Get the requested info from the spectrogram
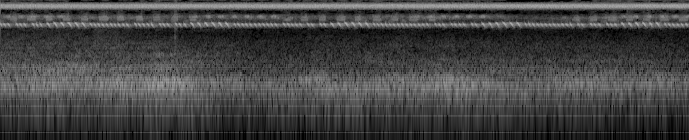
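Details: Crickets and other insects calling in an evening park, a continuous high ringing tone layered with quick pulsing chirp trains, set against a steady murmur of low background noise.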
